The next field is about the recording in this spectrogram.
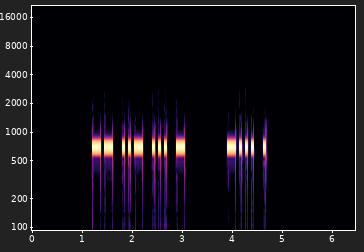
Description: Morse code, heard as a keyed tone, about 20 wpm, 700 Hz. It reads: MUST BE
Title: 2x Word-Spacing - Sets of 2 Words - 20wpm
